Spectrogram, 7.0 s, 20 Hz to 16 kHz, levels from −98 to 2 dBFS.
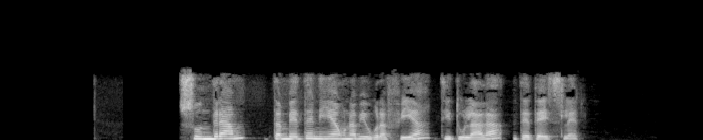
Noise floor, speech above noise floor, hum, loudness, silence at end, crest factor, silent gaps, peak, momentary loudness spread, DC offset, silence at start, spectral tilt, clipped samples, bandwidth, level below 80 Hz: -87 dBFS; 72 dB; none; -16 LUFS; 1.25 s; 18 dB; none; -2 dBFS; 10 LU; under 0.1%; 1.8 s; -4 dB/octave; under 0.1%; 8.2 kHz; -62 dBFS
